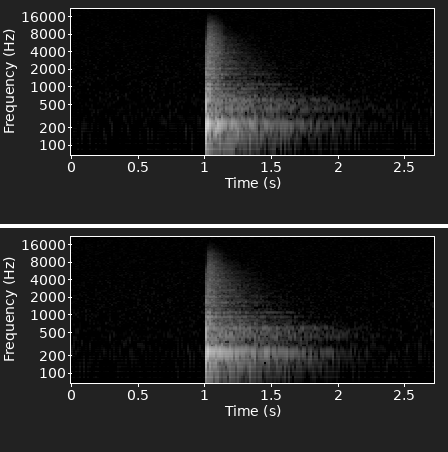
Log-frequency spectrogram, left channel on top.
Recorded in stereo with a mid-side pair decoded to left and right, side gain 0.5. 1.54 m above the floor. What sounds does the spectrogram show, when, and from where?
1.0 s a snare drum: 35° left, 0.7 m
